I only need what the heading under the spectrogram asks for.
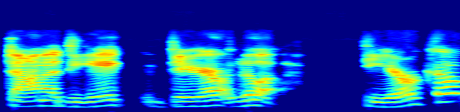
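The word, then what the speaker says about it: Donna D'Errico: divorced from another wife donna dierko is that what it is that's how it's pronounced yep yeah obviously married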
